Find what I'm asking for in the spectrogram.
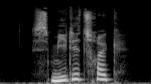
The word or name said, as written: smittetryk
